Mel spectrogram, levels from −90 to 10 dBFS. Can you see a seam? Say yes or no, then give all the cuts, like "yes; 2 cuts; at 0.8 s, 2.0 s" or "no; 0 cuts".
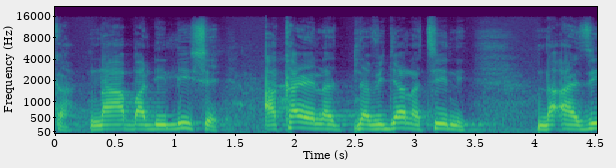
no; 0 cuts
